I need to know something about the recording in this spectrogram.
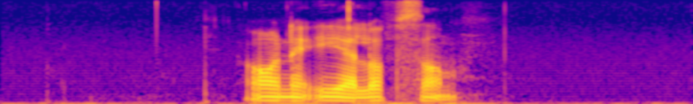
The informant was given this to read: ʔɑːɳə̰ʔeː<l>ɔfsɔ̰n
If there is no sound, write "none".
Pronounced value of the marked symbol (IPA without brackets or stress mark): l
